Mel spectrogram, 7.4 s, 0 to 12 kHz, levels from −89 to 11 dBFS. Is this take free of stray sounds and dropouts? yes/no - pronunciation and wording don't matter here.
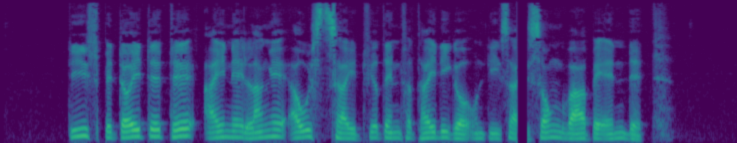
no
